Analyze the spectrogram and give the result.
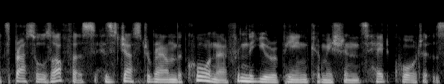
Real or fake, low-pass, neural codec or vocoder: fake; 7.2 kHz; codec, 24 kHz, 6 kbps, HILCodec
